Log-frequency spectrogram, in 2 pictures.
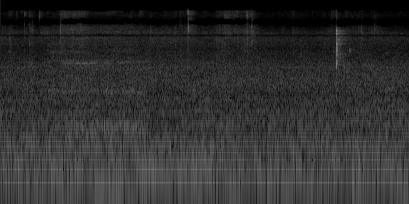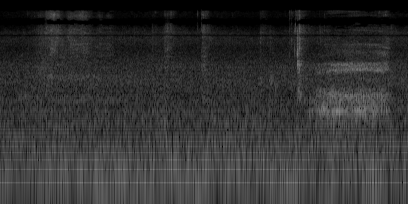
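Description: Close-miked eating sounds: wet chewing and mouth clicks as a man eats rice and pork with his hand, over a steady low rumble. There is a short vocal sound from him near the end.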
